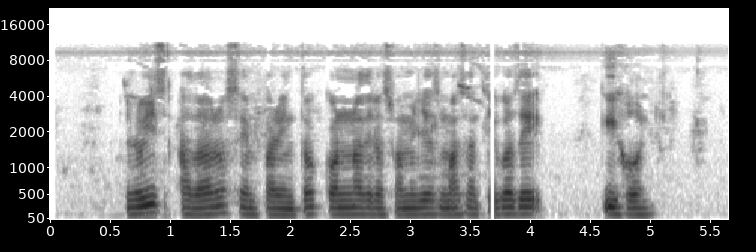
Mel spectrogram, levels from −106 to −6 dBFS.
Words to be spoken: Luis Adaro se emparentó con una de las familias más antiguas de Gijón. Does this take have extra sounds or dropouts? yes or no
yes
